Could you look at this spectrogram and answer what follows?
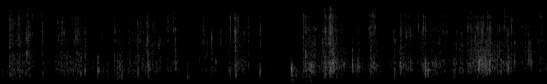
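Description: Aluminium foil crinkling as the ends of a foil-wrapped corn cob are folded and pressed in by hand, with a brief pause just under three seconds in.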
